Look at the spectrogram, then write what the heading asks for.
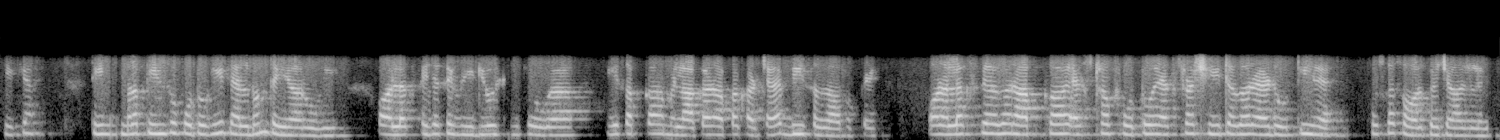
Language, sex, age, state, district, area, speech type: Hindi, female, 18-30, Madhya Pradesh, Gwalior, urban, conversation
